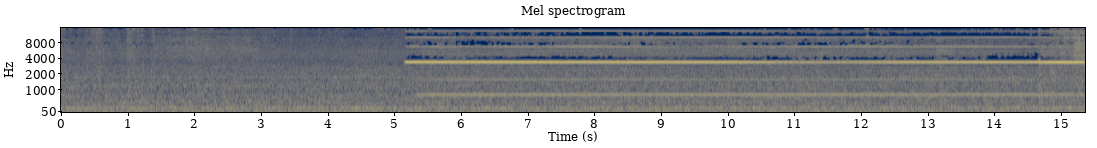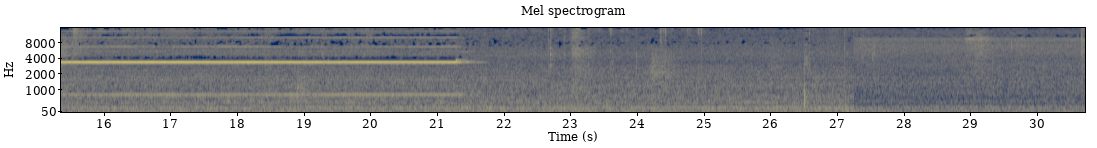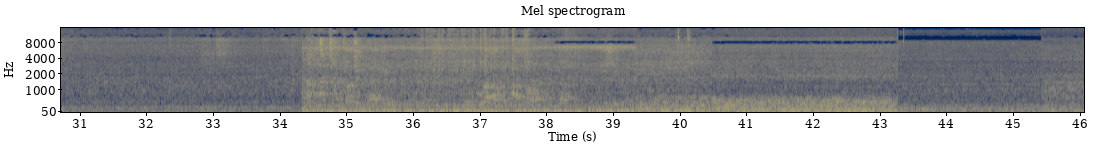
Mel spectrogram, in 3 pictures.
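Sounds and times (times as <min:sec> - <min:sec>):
low background hum: 0:00.0 - 0:46.0
high-pitched electronic alarm tone: 0:05.2 - 0:21.8.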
